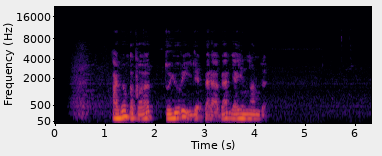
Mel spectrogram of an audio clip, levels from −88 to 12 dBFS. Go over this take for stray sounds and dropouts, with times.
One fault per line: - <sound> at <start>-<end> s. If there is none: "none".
none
